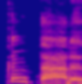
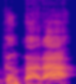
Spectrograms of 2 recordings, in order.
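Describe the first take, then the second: First: The stress is on the middle syllable. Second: The stress is on the final syllable. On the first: The speaker calls it right. "Não estou lendo errado" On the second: The speaker calls it wrong. "Se você colocar aqui um acento"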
